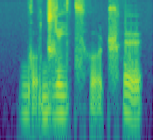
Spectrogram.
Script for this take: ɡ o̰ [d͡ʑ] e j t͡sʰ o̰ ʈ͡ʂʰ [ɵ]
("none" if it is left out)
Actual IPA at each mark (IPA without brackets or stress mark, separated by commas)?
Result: d͡ʑ, ø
